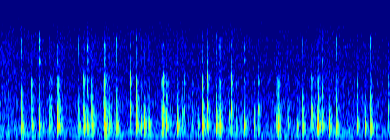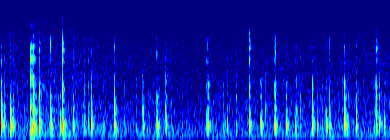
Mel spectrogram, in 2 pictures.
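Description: Long painted fingernails tap rapidly across a closed lime-green cloth or paper hardcover book lying flat. Dozens of quick, dry, soft clicks come in uneven bursts with a faint hollow tone and almost no ring, easing briefly near the seventh second before resuming.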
